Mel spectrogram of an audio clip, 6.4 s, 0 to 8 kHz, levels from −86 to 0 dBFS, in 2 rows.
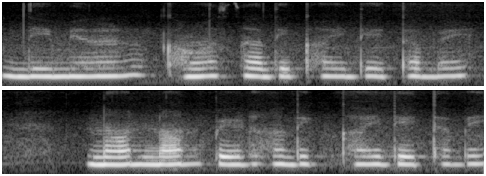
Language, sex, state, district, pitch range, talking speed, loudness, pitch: Chhattisgarhi, female, Chhattisgarh, Sukma, 240-250 Hz, 120 wpm, -17 LUFS, 245 Hz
